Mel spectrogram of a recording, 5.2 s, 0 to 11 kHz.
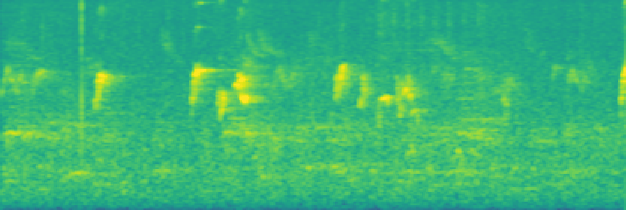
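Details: Red-whiskered bulbul, a newly caught wild bird, competing in song on 22 October 2018: clipped whistled notes and short warbles in small clusters, moderately loud, with a tap near the start.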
